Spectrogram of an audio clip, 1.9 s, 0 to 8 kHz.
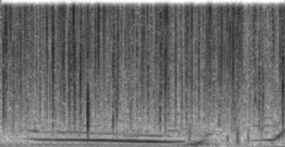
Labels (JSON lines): {"label": "biophony", "recorder": "SoundTrap 300"}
